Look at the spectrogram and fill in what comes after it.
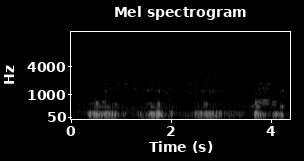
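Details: Lionesses near a river in the Masai Mara facing a Nile crocodile that tries to steal their meal; low, rumbling growls in short pulses, roughly one per second, fairly quiet.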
